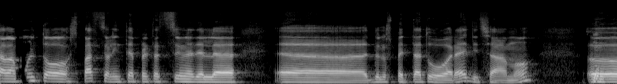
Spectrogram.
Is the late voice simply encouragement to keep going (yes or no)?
yes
